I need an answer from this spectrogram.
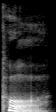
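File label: "poor", British English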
